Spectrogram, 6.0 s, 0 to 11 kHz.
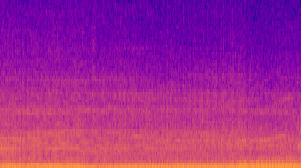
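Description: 2021 Ducati Panigale V4 SP's V4 engine, running a Stage 2 ECU flash, heard from on board while riding. The engine note falls steadily for the first few seconds, then climbs again near the end.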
